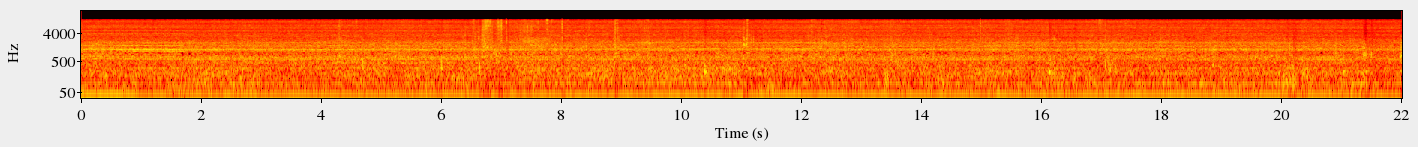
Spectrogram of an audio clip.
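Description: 1997 Saturn SL1's 1.9-litre four-cylinder engine idling steadily while warming up, with its electric cooling fan off. A brief clatter about seven seconds in.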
